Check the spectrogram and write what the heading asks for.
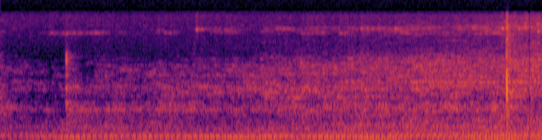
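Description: Steady low engine-like hum coming through a meeting participant's unmuted microphone, with a few mouse clicks near the start and near the end as the mute-all control is worked.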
